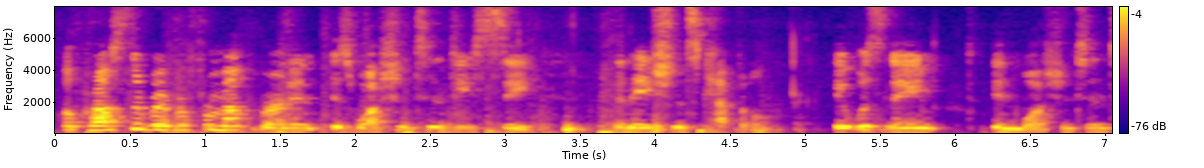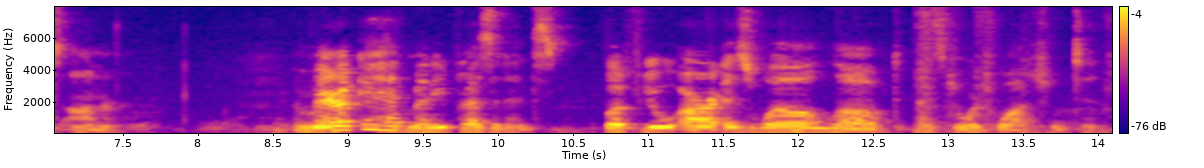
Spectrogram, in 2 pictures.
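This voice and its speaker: A woman with a medium-pitched voice reads a children's book aloud, telling the story simply and at a measured pace with pauses. Background noise is audible.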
